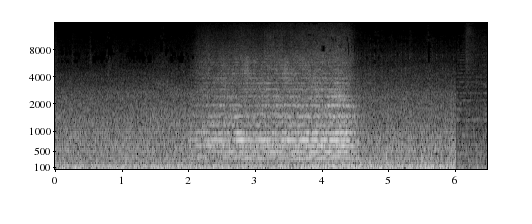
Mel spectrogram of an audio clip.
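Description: A loud, sustained train horn blares for a couple of seconds over steady rumbling rail noise in the video game Workers & Resources: Soviet Republic, then fades, and the sound stops abruptly.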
